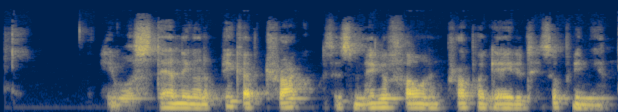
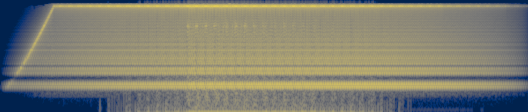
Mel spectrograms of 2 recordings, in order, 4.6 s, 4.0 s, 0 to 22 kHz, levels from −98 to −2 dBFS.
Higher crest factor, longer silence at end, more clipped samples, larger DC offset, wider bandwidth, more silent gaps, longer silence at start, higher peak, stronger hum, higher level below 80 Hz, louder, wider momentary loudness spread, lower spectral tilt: first, 20 dB vs 10 dB; about the same, 0.05 s vs 0.1 s; second, under 0.1% vs 0.4%; neither; second, 13 kHz vs over 20 kHz; neither; about the same, 0.1 s vs 0.1 s; about the same, -2 dBFS vs 0 dBFS; neither; second, -64 dBFS vs -54 dBFS; second, -21 LUFS vs -5 LUFS; second, 8 LU vs 14 LU; first, -4.5 dB/octave vs 3 dB/octave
